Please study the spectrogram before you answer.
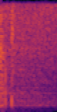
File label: step; Metal Gear Solid; gamesoundopedia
